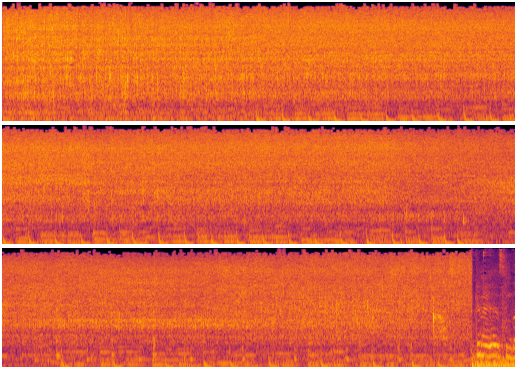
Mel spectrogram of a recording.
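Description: Marinated chicken for lemon chicken fries in a pan, a loud, steady sizzle that runs on and on, with the scrape and clatter of stirring close by and no talk.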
